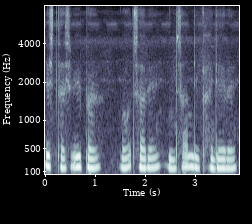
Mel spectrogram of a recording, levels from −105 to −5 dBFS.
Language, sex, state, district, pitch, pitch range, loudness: Hindi, male, Arunachal Pradesh, Lower Dibang Valley, 170 Hz, 160-185 Hz, -17 LUFS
